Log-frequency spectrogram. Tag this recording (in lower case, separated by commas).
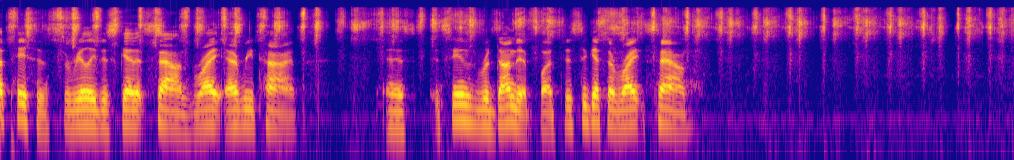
playing tambourine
